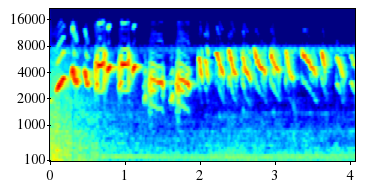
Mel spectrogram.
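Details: Oriental white-eye song used to prompt other white-eyes to open their beaks and sing: quick high twittering, first warbled notes then a steady series of rapid falling chirps, over a low mechanical hum.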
